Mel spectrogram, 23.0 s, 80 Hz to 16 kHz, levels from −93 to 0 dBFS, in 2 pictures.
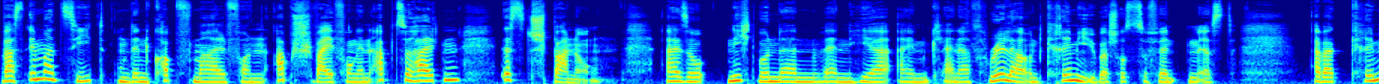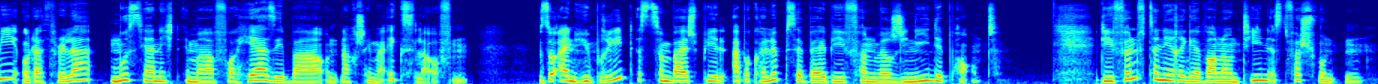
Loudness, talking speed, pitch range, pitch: -28 LUFS, 140 wpm, 180-235 Hz, 200 Hz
